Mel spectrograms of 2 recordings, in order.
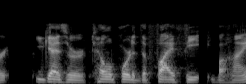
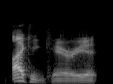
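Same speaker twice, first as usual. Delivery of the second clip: put-on deep voice like an oversized kid; 3 semitones lower than usual. Voicing an eight-year-old Goliath kid who pats his arm, in a deep kid voice. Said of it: "He's got a deeper voice than he should".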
